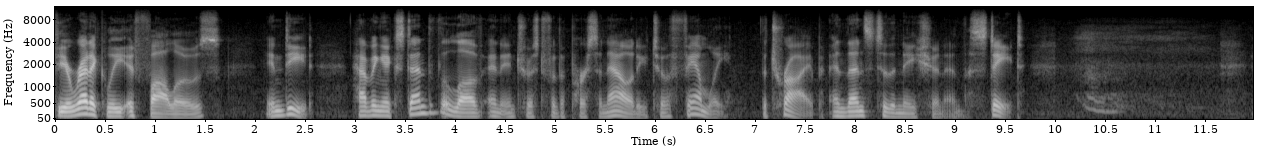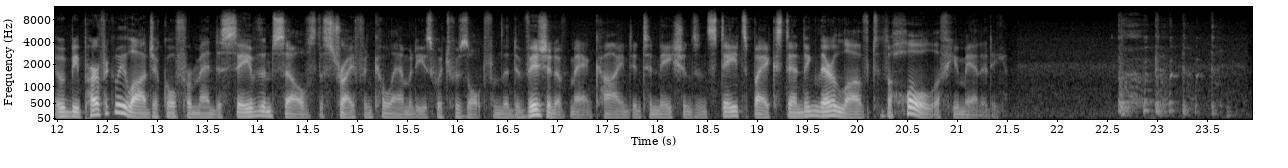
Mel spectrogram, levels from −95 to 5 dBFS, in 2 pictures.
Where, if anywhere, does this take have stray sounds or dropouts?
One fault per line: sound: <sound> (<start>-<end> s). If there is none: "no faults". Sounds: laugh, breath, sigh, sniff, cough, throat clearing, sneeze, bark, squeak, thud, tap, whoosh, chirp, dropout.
sound: sniff (10.1-11.6 s)
sound: cough (22.5-23.8 s)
